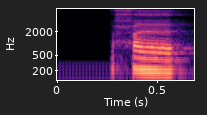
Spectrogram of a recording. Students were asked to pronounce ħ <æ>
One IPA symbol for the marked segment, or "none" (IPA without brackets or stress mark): æ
